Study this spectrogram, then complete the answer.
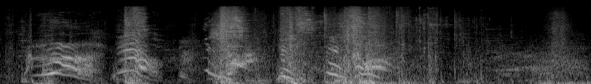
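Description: A sword swings and slashes into a body.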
